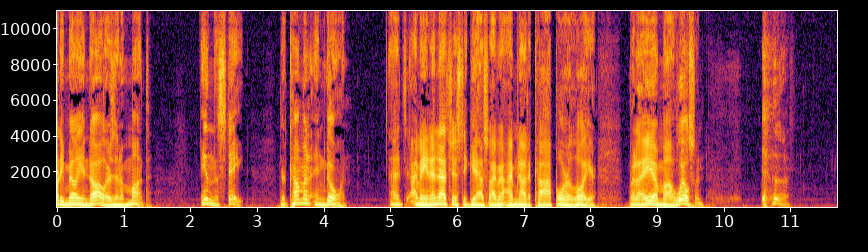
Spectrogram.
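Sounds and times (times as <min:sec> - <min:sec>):
speech: 0:00.0 - 0:01.4, 0:02.1 - 0:04.4, 0:05.0 - 0:09.8, 0:10.6 - 0:11.0
person coughing: 0:10.6 - 0:11.1
rough throat clearing: 0:10.6 - 0:11.1.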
